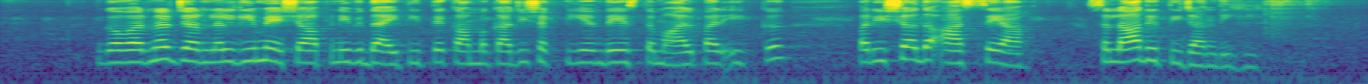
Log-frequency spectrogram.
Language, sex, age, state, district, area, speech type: Dogri, female, 30-45, Jammu and Kashmir, Jammu, urban, read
